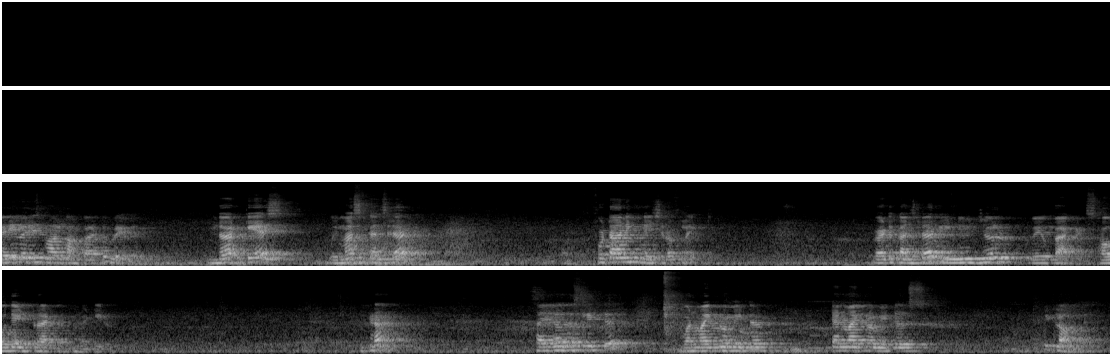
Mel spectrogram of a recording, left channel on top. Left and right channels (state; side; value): silent; left; digital silence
